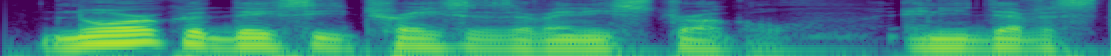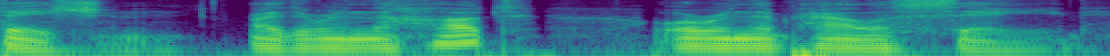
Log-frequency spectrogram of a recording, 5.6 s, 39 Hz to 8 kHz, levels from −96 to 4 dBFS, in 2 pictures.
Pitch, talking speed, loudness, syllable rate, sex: 95 Hz, 195 wpm, -21 LUFS, 6.2 syllables/s, male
